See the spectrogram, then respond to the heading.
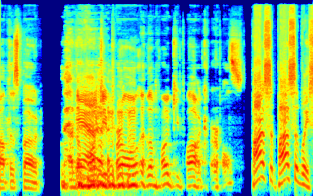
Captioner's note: laughter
